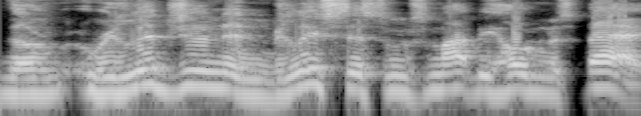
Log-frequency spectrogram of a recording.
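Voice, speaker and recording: A man with a fairly high pitch speaks at a moderate pace, sounding somewhat breathy, with lively intonation. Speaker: YouTuber discussing UFOs and spirituality. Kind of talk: casual monologue to camera. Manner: halting, self-described stuttering.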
